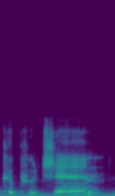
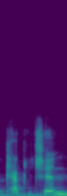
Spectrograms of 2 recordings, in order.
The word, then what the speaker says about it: capuchin: howler monkey and the capuchin or cappy chin depending on how you like to pronounce it uh squirrel cuckoo is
